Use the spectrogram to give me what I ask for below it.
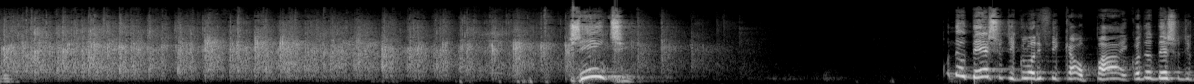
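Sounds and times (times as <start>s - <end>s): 
audience applause: 0.0s - 7.5s
speech: 5.8s - 6.4s, 9.9s - 11.9s.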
